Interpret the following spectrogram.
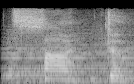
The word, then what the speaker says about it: Sardo: Sardo. No, mister. Accent on the dough.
